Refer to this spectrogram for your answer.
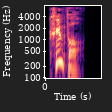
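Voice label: "crimple", British English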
